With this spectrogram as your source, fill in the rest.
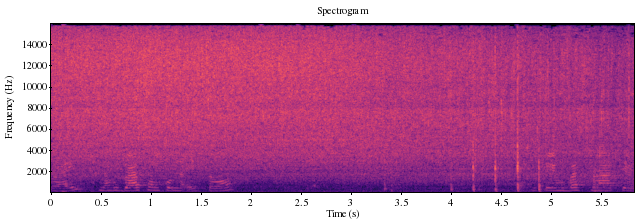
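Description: Cooked rice tumbles into a pan.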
